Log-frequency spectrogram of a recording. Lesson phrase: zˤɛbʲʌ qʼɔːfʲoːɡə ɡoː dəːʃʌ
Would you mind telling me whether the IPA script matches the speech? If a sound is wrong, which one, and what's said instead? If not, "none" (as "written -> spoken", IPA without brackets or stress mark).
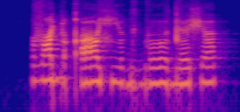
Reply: none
